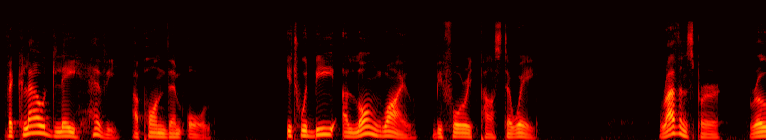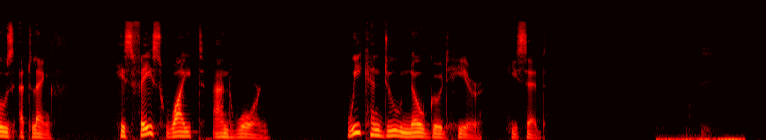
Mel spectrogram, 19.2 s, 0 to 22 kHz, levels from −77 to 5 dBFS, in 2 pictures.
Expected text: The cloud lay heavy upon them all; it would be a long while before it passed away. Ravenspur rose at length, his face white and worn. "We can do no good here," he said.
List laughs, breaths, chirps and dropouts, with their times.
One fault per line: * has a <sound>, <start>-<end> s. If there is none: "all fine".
* has a breath, 17.8-18.9 s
